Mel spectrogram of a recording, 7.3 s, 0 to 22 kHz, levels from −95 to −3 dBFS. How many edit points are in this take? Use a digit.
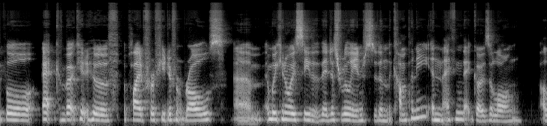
1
